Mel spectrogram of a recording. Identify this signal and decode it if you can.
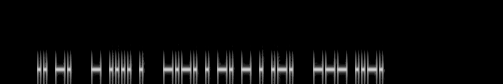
Morse code, heard as a keyed tone, about 40 wpm, 700 Hz. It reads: IN THE CENTER OF
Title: Sets of 4 Words 40wpm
